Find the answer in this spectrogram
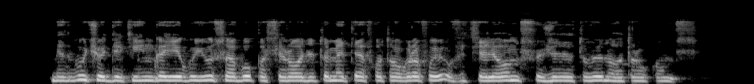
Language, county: Lithuanian, Kaunas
